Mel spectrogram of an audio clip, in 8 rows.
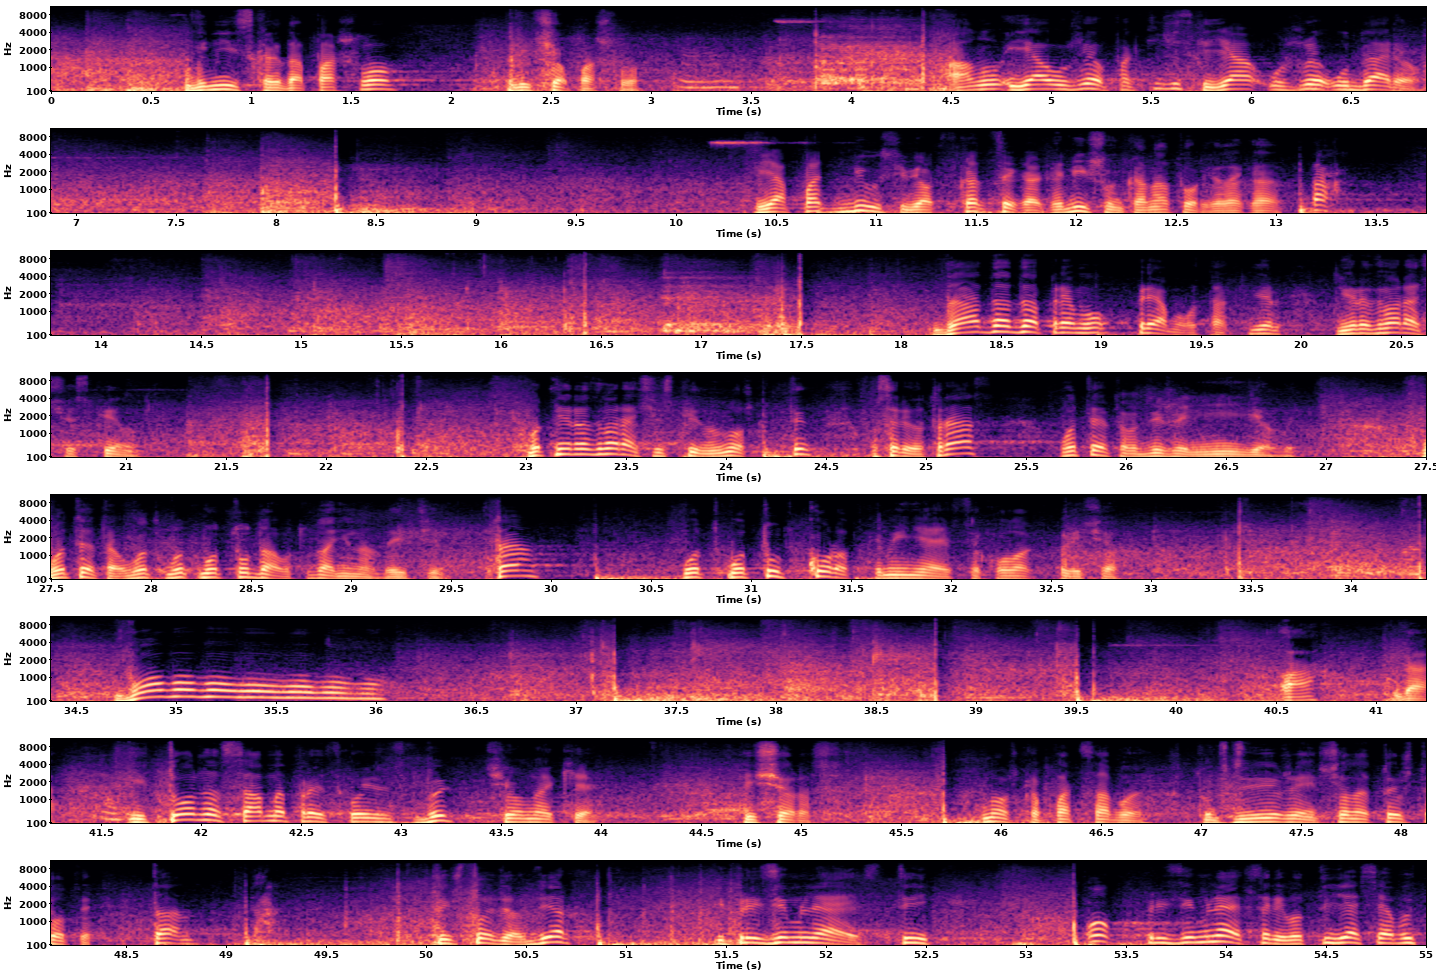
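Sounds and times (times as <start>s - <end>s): sharp thuds: 6.8s - 9.6s, 30.2s - 30.8s, 36.6s - 41.4s, 45.2s - 46.1s, 49.0s - 51.6s.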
